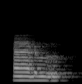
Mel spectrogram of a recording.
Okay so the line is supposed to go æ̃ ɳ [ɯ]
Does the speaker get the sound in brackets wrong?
no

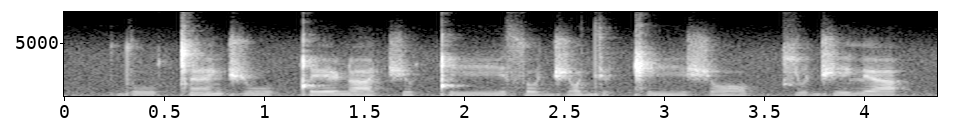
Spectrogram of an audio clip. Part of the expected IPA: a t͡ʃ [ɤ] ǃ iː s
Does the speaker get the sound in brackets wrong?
yes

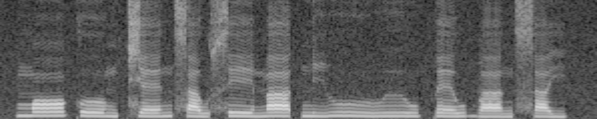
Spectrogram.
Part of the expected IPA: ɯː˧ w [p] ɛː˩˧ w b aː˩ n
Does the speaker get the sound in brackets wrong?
no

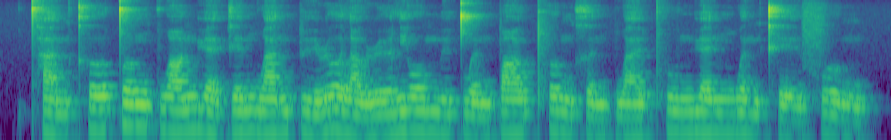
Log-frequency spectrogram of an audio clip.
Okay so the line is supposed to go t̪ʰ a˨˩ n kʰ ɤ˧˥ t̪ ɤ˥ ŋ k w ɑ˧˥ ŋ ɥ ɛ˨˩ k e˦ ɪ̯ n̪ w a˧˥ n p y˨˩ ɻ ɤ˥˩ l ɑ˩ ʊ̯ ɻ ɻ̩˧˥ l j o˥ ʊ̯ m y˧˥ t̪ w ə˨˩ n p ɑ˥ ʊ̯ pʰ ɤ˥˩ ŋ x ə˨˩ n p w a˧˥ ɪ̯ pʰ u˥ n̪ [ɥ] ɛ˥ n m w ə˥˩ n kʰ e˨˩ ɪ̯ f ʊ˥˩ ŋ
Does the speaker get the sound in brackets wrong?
no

